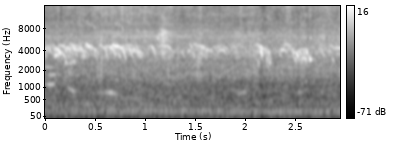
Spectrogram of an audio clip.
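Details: Chicken chicks giving high, shrill chirps in a busy chorus, with several clearer individual peeps and a faint low hum underneath.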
